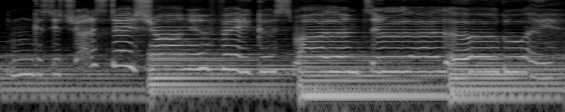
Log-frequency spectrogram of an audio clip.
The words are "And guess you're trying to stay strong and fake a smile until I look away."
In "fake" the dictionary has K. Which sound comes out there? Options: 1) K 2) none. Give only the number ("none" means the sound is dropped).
1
